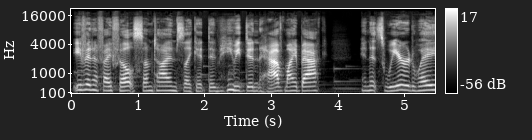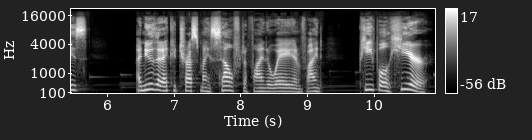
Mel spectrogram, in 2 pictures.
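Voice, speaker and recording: A woman's voice: medium pitch, measured pace, fairly bright tone, clean tone, close to an everyday voice. Woman as reflective small-town radio host over music. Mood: reflective, earnest. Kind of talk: improvised monologue in comedy audio drama.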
